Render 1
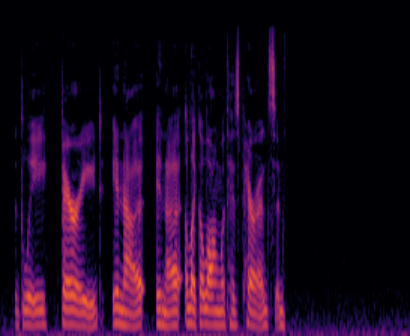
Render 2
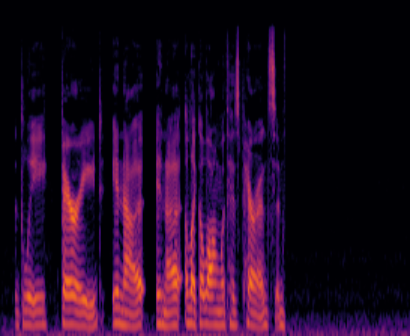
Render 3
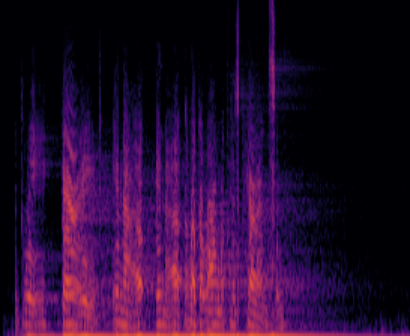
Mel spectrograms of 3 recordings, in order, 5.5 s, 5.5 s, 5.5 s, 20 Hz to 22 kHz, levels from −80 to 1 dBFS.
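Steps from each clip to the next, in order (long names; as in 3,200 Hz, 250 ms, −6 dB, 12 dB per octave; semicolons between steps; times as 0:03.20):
parametric band 350 Hz −14.5 dB 0.2 octaves; level +3.5 dB
ring modulation 23 Hz; half-wave rectification; four-comb reverb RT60 3.3 s, combs from 28 ms, DRR 12 dB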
